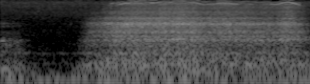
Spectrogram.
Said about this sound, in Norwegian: Pust inn med nesa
